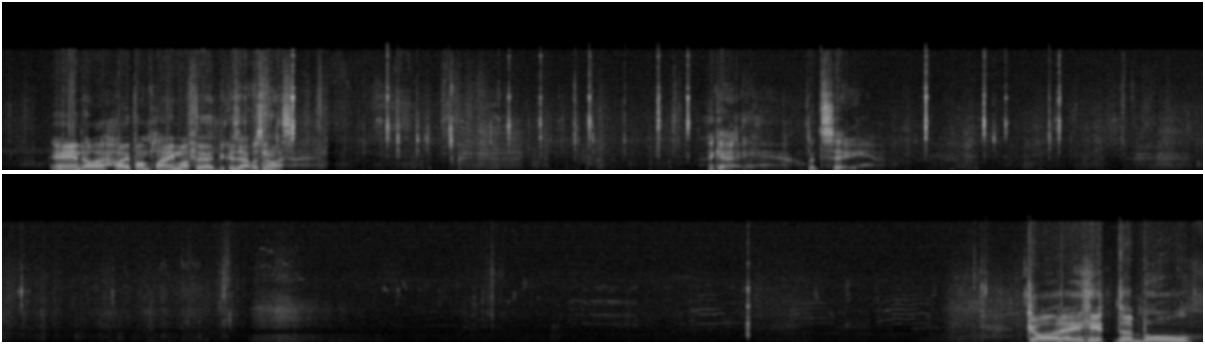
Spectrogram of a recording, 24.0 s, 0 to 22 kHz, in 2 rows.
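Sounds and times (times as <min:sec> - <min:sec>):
quiet outdoor ambience: 0:00.0 - 0:24.0
faint bird chirps: 0:15.4 - 0:22.1.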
